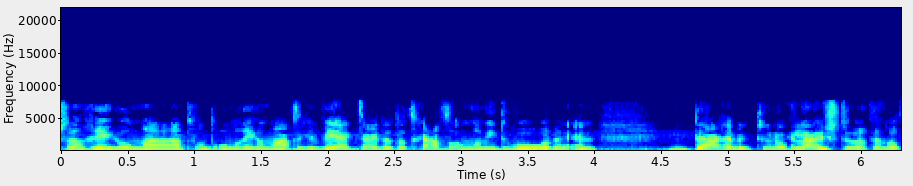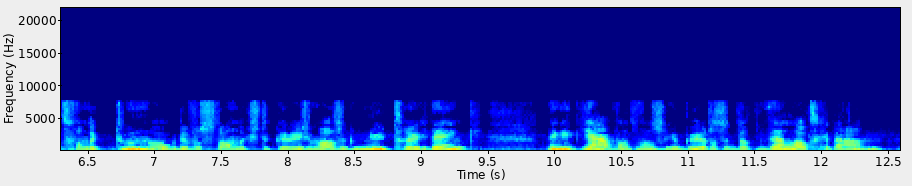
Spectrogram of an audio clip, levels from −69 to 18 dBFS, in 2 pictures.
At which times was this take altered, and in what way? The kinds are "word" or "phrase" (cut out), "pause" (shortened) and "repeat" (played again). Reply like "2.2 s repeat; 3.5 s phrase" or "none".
5.4 s word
